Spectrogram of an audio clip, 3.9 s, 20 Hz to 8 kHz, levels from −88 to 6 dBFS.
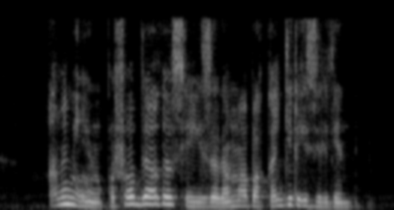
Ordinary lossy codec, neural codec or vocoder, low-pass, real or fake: MP3, 64 kbps; codec, 16 kHz, 4 kbps, FunCodec, trained on LibriTTS, 50 frames a second; 7.2 kHz; fake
